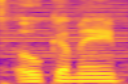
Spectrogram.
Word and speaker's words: Okami: Something interesting with the nameplay of the word Okami, or, well, if you're Japanese, it's pronounced Okame, but Okami in Japanese can mean 2 different things depending on how it's spelled.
